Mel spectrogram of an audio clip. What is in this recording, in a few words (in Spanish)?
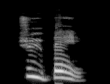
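"具备", chino mandarin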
